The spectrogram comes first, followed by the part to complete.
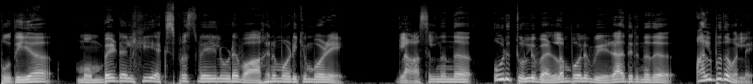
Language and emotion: Malayalam, surprised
